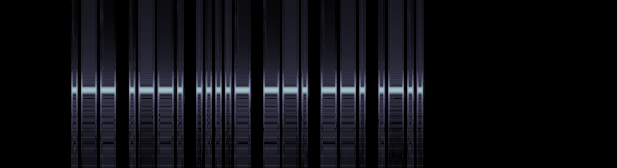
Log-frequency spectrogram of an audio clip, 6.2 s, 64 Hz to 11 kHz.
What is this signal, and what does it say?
Morse code, heard as a keyed tone, about 25 wpm, 700 Hz. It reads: WP4GGL
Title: USA Call Signs - 6 Characters - Repeated 3x - 25wpm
